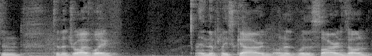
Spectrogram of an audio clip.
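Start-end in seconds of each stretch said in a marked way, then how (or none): none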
